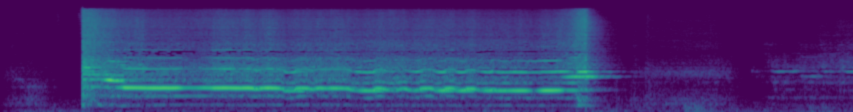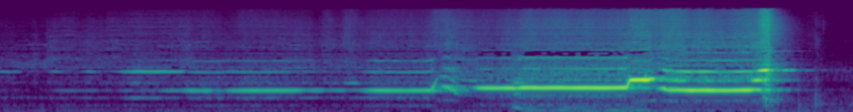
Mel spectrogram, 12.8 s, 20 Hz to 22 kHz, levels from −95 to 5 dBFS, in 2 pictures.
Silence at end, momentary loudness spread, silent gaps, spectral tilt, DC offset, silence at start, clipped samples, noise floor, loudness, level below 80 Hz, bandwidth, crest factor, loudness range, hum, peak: 0.45 s; 25 LU; none; 1.5 dB/octave; under 0.1%; 0.6 s; under 0.1%; -73 dBFS; -18 LUFS; -74 dBFS; 16 kHz; 22 dB; 25 LU; none; -2 dBFS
